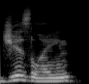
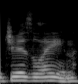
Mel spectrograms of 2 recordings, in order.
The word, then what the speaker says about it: Ghislaine: That's how you pronounce Ghislaine Maxwell. – No. – It's not Ghislaine. – It's Ghislaine.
